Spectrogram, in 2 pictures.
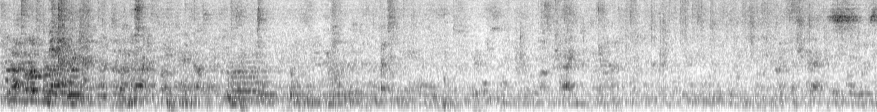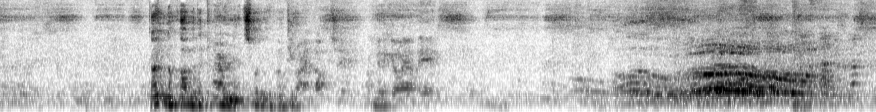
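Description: An elderly man speaks to an audience in an echoing hall.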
